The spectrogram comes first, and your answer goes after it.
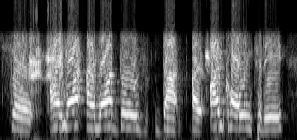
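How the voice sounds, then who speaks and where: Over noticeable background noise, a woman speaks at a fairly slow pace with a high pitch. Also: very even loudness. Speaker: vlogger. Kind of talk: angry rant. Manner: loud; animated.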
